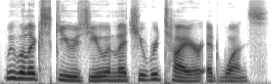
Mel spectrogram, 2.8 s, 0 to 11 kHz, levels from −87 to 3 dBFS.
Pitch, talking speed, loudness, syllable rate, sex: 165 Hz, 215 wpm, -17 LUFS, 5.4 syllables/s, female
